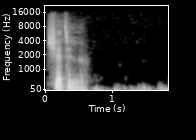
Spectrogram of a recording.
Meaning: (adverb) carefully, thoroughly; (adjective) short neuter singular of тща́тельный (tščátelʹnyj)
- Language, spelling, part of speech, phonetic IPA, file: Russian, тщательно, adverb / adjective, [ˈt͡ɕɕːætʲɪlʲnə], Ru-тщательно.ogg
